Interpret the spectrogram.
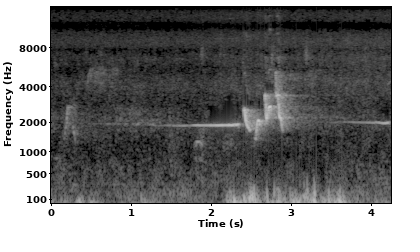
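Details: Japanese bush warbler in the countryside among a chorus: a sustained whistle leads into a quick, bright, stepping trill-like flourish, after which another long plain whistle begins. Low rumbling noise runs underneath.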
